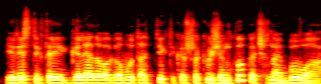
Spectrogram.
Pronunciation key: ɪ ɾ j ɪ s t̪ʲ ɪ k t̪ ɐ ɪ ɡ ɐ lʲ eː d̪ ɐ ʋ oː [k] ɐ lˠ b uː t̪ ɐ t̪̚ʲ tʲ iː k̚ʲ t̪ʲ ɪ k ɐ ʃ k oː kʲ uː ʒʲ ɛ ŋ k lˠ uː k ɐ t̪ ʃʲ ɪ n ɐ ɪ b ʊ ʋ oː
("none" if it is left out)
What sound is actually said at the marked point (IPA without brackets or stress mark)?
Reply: ɡ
